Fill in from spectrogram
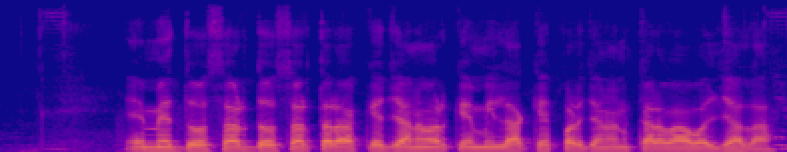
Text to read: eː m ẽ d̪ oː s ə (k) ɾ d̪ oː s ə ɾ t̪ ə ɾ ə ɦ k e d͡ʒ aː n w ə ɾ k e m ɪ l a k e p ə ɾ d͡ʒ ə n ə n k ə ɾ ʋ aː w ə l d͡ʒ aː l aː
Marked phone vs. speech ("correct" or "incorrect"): incorrect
